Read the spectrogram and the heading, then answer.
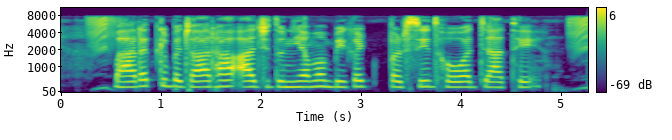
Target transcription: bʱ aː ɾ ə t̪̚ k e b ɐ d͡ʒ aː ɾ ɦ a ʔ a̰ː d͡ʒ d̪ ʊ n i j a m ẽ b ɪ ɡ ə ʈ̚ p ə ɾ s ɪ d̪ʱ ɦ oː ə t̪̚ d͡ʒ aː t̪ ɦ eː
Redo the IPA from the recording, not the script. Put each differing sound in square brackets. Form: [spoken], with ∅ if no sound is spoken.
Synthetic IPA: bʱ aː ɾ ə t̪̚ k e b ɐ d͡ʒ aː ɾ ɦ a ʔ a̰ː d͡ʒ d̪ ʊ n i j a m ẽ b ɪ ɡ ə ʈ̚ p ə ɾ s ɪ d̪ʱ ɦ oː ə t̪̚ d͡ʒ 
